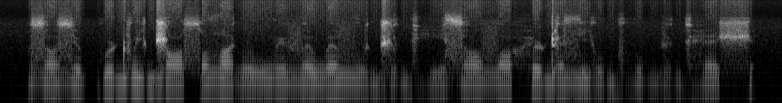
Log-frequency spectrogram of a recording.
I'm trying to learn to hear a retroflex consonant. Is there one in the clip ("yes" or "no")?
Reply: yes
